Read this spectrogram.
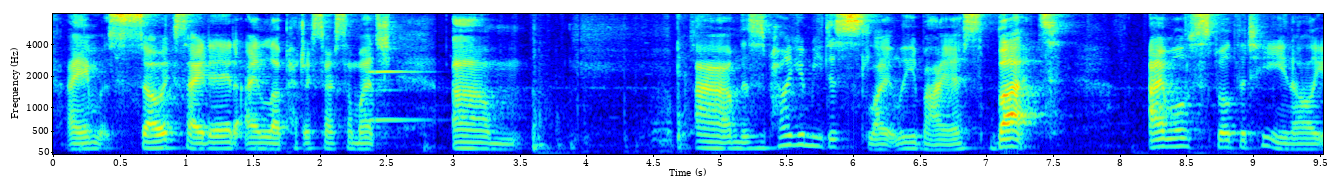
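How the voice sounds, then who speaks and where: A man with a stuffed-up, nasal voice, chatting in a gushing, slangy way as he reviews makeup in a vlog. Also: medium pitch. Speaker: beauty vlogger.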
